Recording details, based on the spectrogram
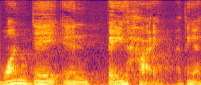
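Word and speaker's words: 北海: painting by Chao Jinping called One Day in Beihai. I think I said it right, Beihai.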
